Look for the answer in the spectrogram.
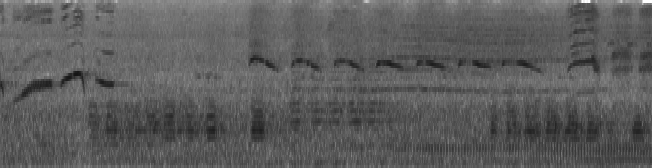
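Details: Large, old wild-caught Chinese hwamei (Garrulax canorus), a fighting bird with a strong forest-style voice, sings loud rising whistles and a run of repeated slurred notes over steady background noise and a low hum.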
